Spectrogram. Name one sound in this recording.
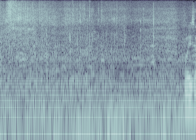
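A wrapped package crinkles softly as it is handled.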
